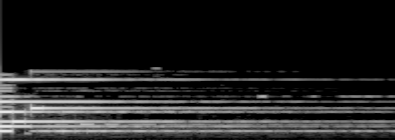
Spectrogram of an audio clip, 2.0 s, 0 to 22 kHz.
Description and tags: Ableton Game Sound Effects 09 02 2015 20
made in ableton live 9 lite
- vst plugins : Alchemy
you may also alter/reverse/adjust whatever in any editor
please leave the tag intact
game sound effect sfx games effects 8bit 16bit classic sample
game, games, sfx, effect, sample, classic, 8bit, effects, sound, 16bit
